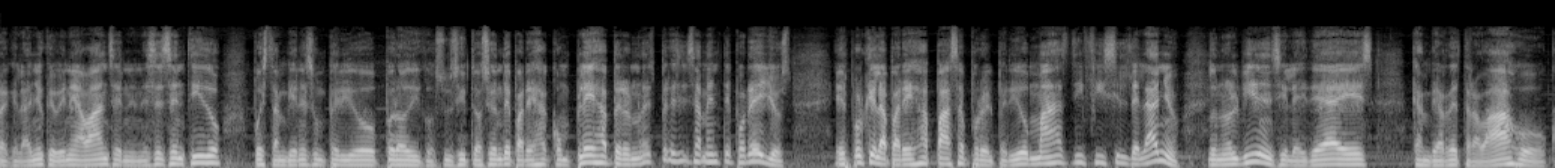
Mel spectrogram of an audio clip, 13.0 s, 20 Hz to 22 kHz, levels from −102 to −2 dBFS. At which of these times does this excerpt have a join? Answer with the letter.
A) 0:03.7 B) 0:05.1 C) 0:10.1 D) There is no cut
C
